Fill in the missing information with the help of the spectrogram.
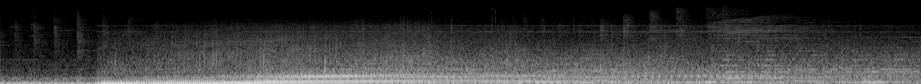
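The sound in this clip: A taxi engine as the car pulls away and drives toward the airport, a loud low rumble that swells and climbs in pitch, then settles into a steady, slowly fading drone.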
